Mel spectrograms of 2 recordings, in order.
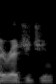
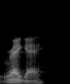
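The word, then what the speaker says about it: Regé-Jean: Reggie Jean Page or Reggie Jean Page. I'm not sure how to say. Yeah. – I'm sorry. No, it's a hard G. Reggae.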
